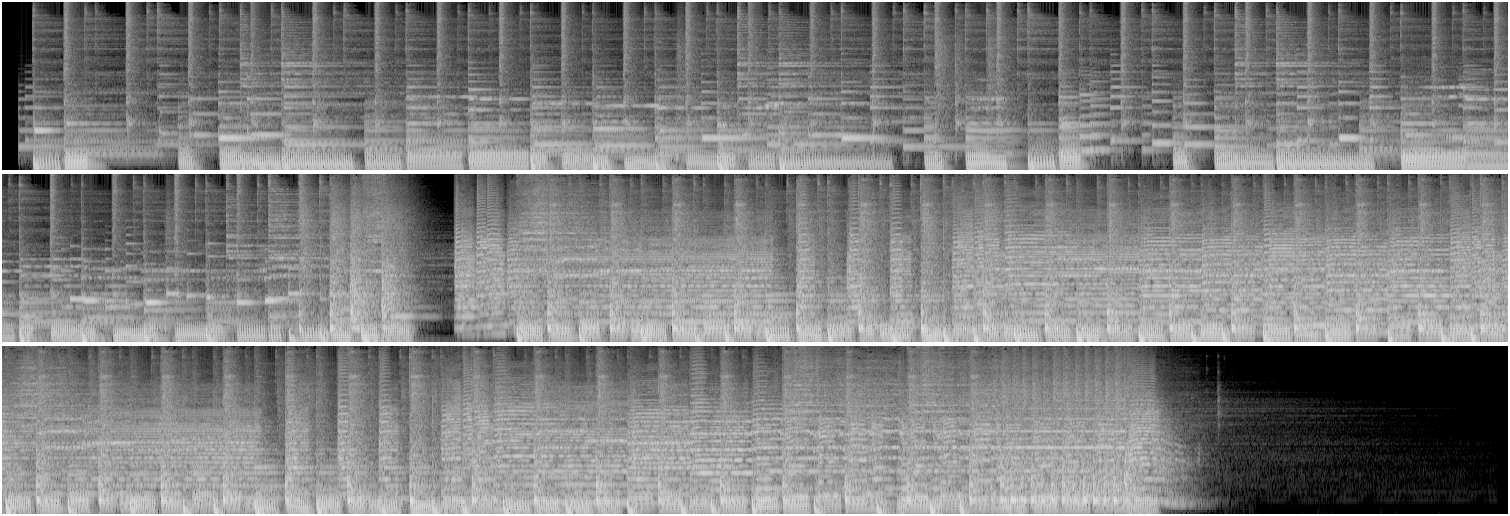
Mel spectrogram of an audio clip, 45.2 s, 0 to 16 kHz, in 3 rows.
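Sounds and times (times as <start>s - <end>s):
piano: 0.0s - 42.1s
brass instruments: 18.3s - 42.2s.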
